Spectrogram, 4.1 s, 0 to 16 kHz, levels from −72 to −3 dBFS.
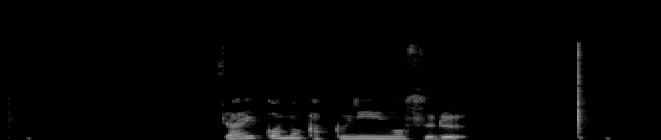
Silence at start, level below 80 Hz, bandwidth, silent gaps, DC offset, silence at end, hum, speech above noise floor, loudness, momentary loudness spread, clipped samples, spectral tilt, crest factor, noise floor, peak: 1.35 s; -86 dBFS; 11.5 kHz; none; under 0.1%; 0.5 s; none; over 56 dB; -35 LUFS; 3 LU; under 0.1%; -3.5 dB/octave; 32 dB; under -90 dBFS; -6 dBFS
